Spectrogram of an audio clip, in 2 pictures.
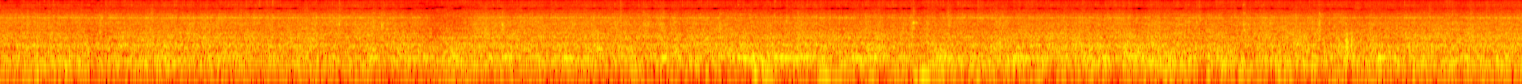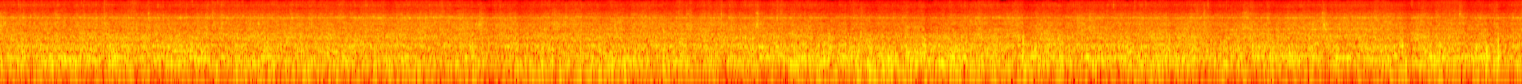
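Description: A harvester engine roars steadily close by.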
